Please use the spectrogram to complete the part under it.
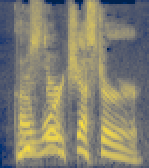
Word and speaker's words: Worcester: Is it Worcester? – Worcester. – Yes, Grand Prix Boston Worcester.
